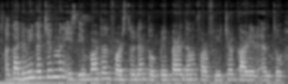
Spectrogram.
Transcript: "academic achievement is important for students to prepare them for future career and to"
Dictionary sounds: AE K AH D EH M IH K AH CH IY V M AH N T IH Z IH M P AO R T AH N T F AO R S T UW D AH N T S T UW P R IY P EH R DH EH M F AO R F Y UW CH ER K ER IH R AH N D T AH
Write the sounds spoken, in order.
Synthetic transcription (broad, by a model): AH K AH D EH M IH K AH CH IY V M AH N T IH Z IH M P AO R T AH N T F AO R S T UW D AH N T T UW P R IY P EH R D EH M F AO R F Y UW CH ER K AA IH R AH N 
